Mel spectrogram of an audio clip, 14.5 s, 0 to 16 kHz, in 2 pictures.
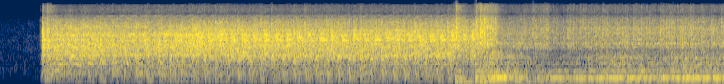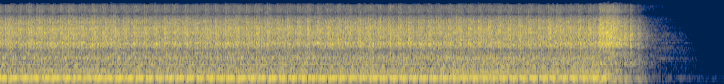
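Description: A 1973 VW Super Beetle's swapped-in turbocharged Subaru engine is cranked by its newly fitted Jetta TDI starter for about four seconds. It then catches and runs at a steady idle, and stops near the end. The new starter turning the engine over and starting it is the sign that the starter fix has worked.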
